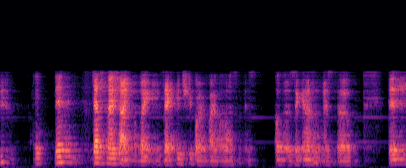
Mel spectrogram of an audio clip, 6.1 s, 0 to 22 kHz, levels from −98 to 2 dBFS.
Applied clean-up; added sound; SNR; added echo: neural mask model DeepFilterNet 3.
